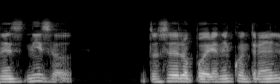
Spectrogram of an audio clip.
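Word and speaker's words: Nissl: inglés y no es así es ser su pronunciación es nissan entonces lo podrían encontrar en libros como sustancia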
